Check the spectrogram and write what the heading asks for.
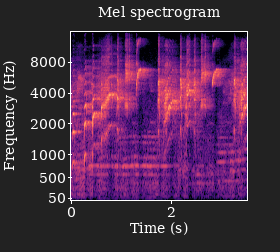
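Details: Local long-tailed shrike (cendet, plentet) from Gedong Songo, Central Java, a kept songbird, singing a busy run of chattering, buzzy high notes with rising whistled slurs, in several bursts with brief pauses; a faint steady hum underneath.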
